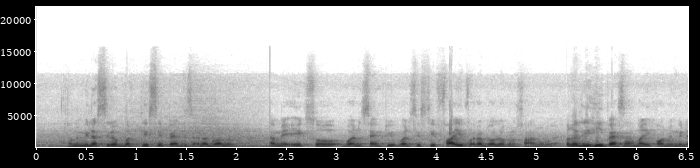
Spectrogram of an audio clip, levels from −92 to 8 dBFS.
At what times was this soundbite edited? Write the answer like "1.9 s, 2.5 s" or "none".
2.3 s, 5.2 s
